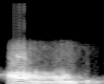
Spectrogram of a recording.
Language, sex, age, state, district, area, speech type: Hindi, male, 45-60, Bihar, Begusarai, rural, conversation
